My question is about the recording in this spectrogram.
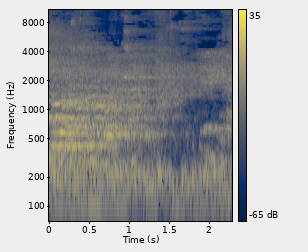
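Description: Futsal play in a large sports hall: players' shouts and calls, with the ball thudding and shoes squeaking on the hall floor.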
